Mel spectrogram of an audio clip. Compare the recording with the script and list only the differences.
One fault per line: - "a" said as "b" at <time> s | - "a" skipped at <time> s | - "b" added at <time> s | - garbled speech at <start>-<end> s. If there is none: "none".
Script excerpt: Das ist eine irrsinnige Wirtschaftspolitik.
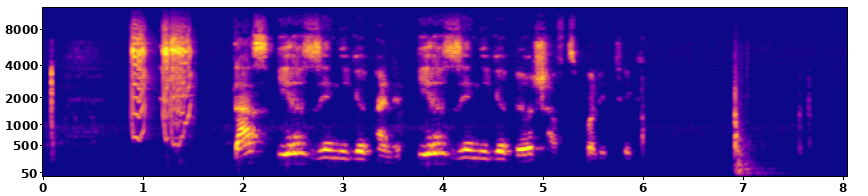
- "ist" said as "irrsinnige" at 2.3 s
